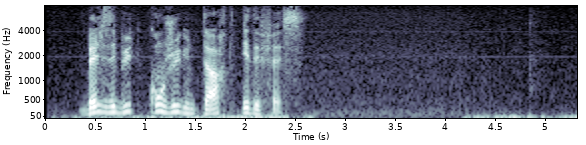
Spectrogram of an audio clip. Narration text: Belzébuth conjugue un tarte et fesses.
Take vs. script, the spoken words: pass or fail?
fail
